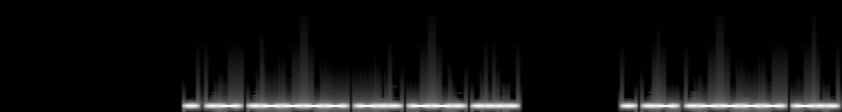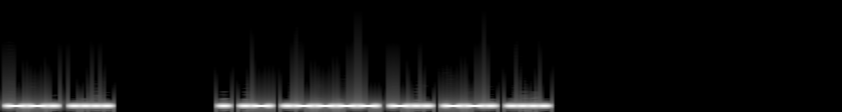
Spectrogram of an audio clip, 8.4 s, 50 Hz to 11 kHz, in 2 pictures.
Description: Morse code, heard as a keyed tone, about 46 wpm, 700 Hz. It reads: EA1DGH EA1DGH EA1DGH
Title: DXCC-100 Call Signs - 6 Characters - Repeated 3x - 45wpm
